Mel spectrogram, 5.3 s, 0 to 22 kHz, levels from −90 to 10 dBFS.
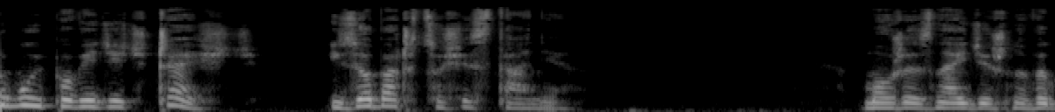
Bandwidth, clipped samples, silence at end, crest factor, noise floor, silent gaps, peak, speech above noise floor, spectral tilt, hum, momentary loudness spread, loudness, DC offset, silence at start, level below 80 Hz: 16 kHz; under 0.1%; 0 s; 20 dB; -79 dBFS; none; -18 dBFS; 43 dB; -4 dB/octave; none; 14 LU; -36 LUFS; under 0.1%; 0 s; -74 dBFS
